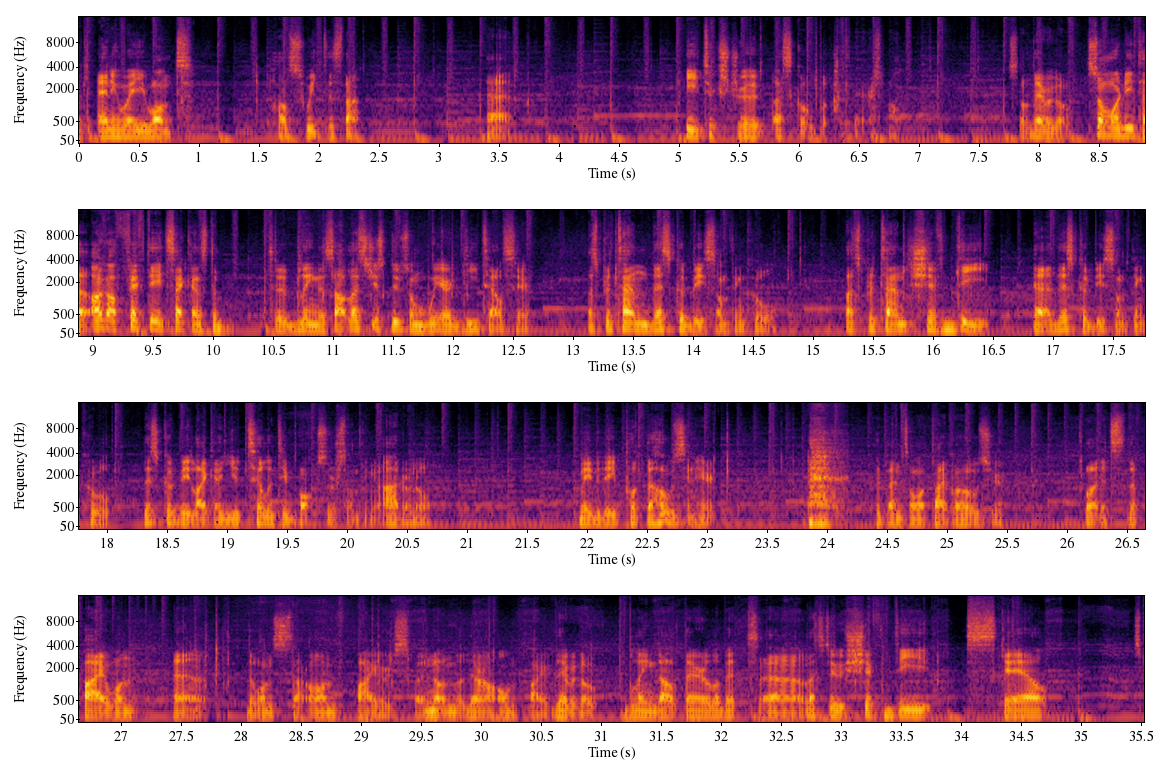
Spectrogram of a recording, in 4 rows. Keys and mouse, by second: 2.6 click, 3.3 i, 4.7 e, 5.8 g, 7.5 click, 8.8 click, 9.2 shift+click, 9.6 middle click, 10.7 shift+d, 11.0 s, 11.7 e, 13.0 l, 13.8 g, 15.1 click, 15.4 shift+d, 15.9 s, 16.8 e, 18.7 click, 19.6 middle click, 20.9 click, 21.6 click, 22.7 l, 23.3 g, 24.5 middle click, 25.4 click, 25.7 l, 26.7 click, 27.5 shift+d, 28.0 click, 28.8 s, 30.3 middle click, 30.4 click, 32.6 click, 32.8 shift+d, 33.4 s, 34.5-35.5 drag.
